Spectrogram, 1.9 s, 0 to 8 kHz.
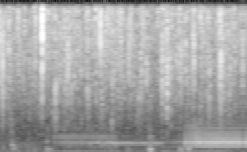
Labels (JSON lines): {"label": "biophony, croak", "recorder": "SoundTrap 500"}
